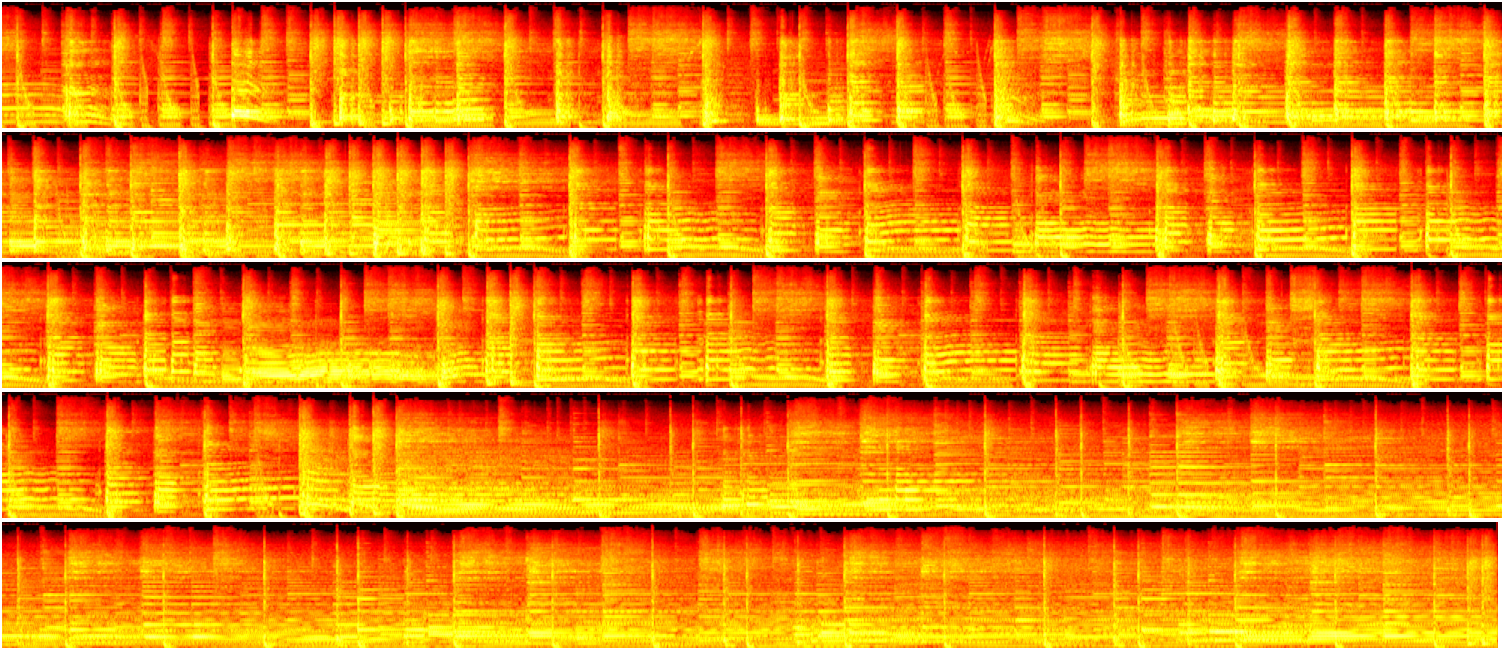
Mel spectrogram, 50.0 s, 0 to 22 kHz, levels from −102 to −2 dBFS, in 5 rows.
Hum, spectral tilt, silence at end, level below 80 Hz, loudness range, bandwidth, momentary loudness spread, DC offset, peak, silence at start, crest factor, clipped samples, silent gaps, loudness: none; -3 dB/octave; 0 s; -38 dBFS; 3 LU; 19 kHz; 6 LU; under 0.1%; 0 dBFS; 0 s; 18 dB; under 0.1%; none; -18 LUFS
